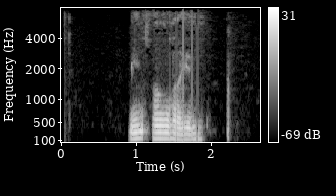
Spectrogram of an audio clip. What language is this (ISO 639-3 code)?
bak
